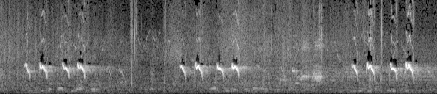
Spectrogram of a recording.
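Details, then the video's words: Red-winged shrike-babbler in mountain forest at Motidhar, Mussoorie, gives three bursts of three or four loud, sharply down-slurred whistles, about a third of a second apart, over a soft background hiss. "Red-winged Shrike Babbler calls loud and clear"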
